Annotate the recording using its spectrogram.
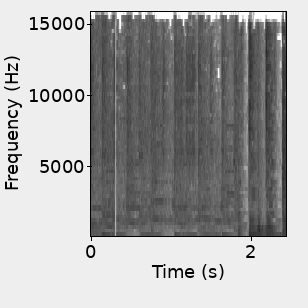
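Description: Electronic dance music with a steady beat of deep bass drum hits that drop in pitch, about two a second, under melodic synth lines.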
